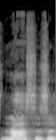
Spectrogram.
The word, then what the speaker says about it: Gnostic: to spell it right I mean learn how to say it right it's Gnostic gnosis or whatever not good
